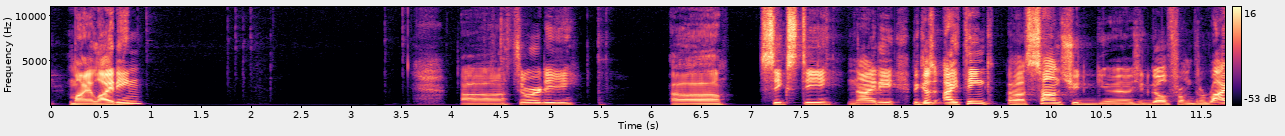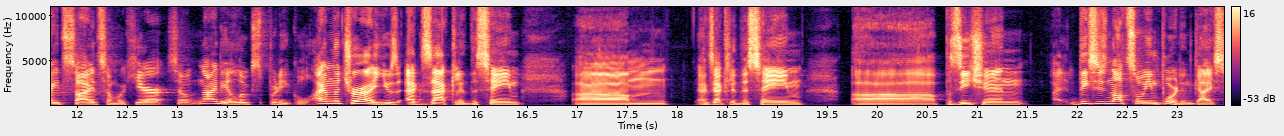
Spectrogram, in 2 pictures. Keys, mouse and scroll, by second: 0.8 click, 1.7 click, 1.9 click, 3.3 click, 4.3 3, 4.4 Return, 5.3 6, 5.4 Return, 7.7 Return, 9.3 click.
